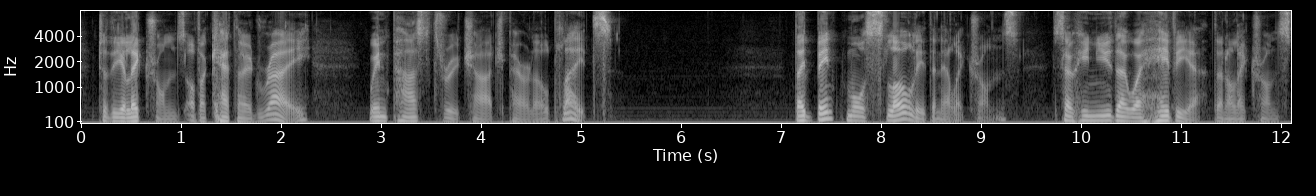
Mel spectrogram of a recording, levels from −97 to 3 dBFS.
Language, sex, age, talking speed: English, male, 60-79, 130 wpm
